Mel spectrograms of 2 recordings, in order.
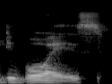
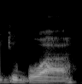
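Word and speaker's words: Du Bois: exactly how to pronounce that seems like everybody pronounces it uh w.e.b dubois but she said it should be dubois and um he was a writer in the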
